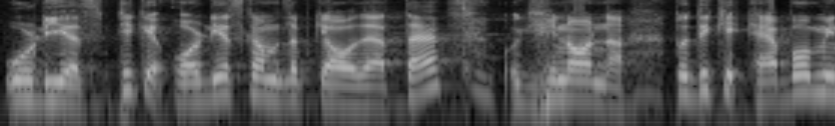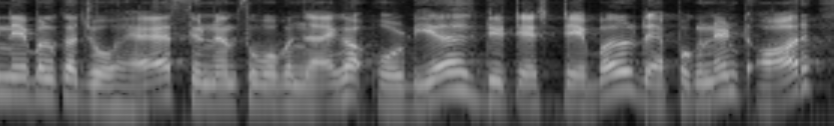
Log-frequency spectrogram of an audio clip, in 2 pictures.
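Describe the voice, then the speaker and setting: A man's voice: fairly high pitch, moderate pace. A man teaching exam vocabulary in a casual way, telling little stories as memory tricks and often asking and answering his own questions. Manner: explains through short made-up stories. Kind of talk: casual mnemonic lesson.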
